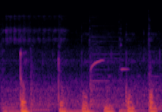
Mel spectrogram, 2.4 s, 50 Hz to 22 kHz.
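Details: Fetal heartbeat at 12 weeks in a twin pregnancy, heard with a home Doppler on the lower left abdomen: rapid, regular whooshing thumps of an early fetal heartbeat.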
